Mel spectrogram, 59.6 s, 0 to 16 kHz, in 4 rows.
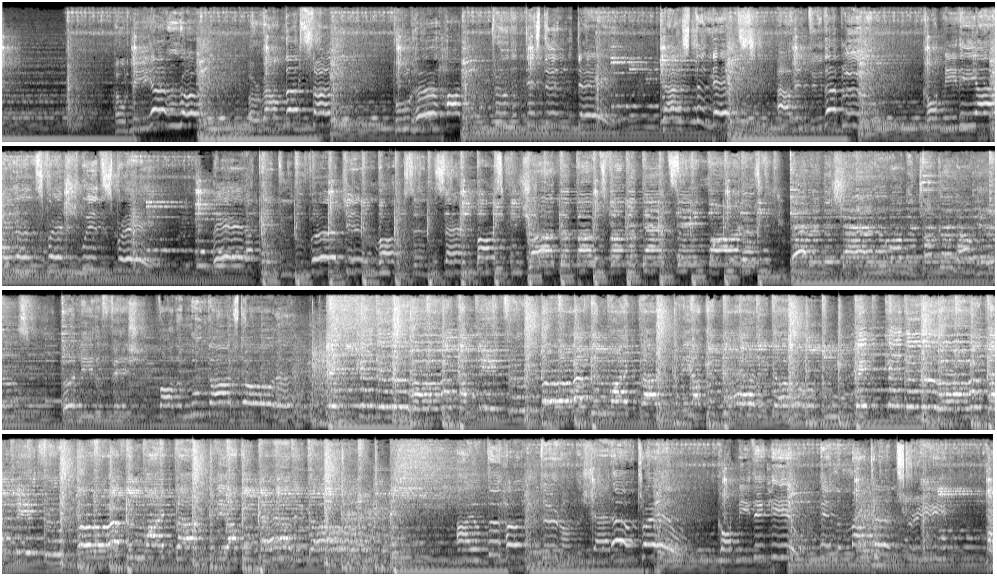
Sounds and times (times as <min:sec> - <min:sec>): Music: 0:00.0 - 0:59.5.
